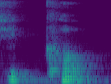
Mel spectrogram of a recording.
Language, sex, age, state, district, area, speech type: Odia, male, 45-60, Odisha, Balasore, rural, read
